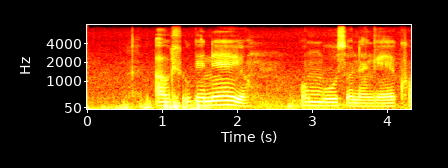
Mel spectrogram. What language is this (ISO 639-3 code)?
xho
